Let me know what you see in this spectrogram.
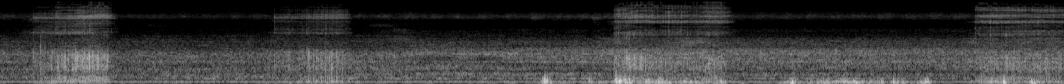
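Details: Infant snoring in sleep: soft, low rattling breath sounds recurring in cycles, with faint hissy noise.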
